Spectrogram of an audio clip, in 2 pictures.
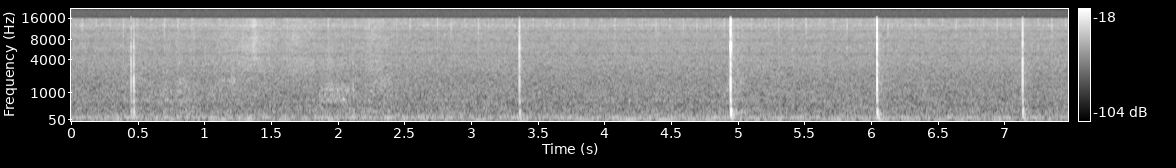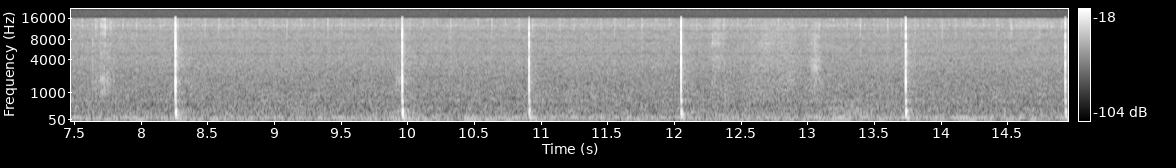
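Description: Fingernails tap slowly on the cover of an orange paperback novel resting on a blanket, producing 11 soft, sharp clicks spaced a second or more apart. Each tap dies away almost instantly, leaving a quiet low hum between hits.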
